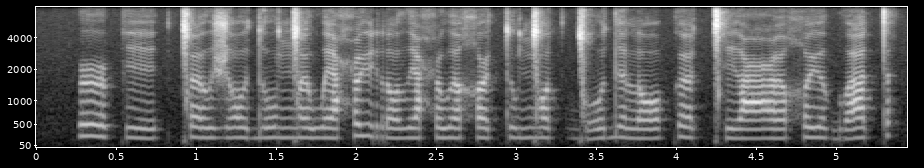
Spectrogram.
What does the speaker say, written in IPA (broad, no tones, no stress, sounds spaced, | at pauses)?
ə˞ k ɪ | ǀ œ ʊ̯ ʒ ɔ ʊ̯ d o ŋ͡ǀ œ w ɛ ħ y r ɔ ð ɪ ħ u ə̯ χ ə˞ t u ŋ͡ǀ ɔ t ɡ͡ǀ o d ə l ɔ k œ ǀʰ ɪ ə̯ ʕ œ χ y ə̯ ɡʷ a t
